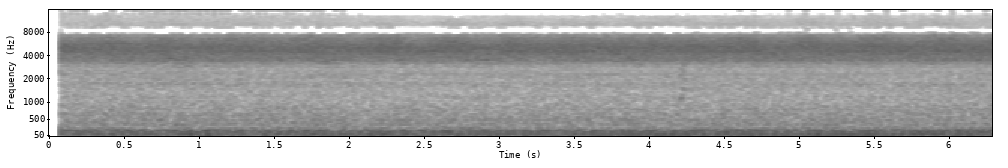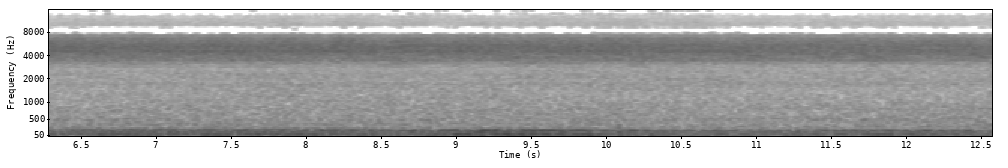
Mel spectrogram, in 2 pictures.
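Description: Steady outdoor background noise: a continuous high-pitched hiss over a low, unsteady rumble, with a slight swell in the rumble about nine seconds in and no distinct event.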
